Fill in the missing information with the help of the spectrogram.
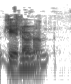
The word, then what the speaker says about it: Giordano: Moore was going to use them, but managing editor Dick Giordano... Did I say that right? – Yeah, Giordano. – Yeah. – Said it better than I've ever said it.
